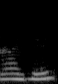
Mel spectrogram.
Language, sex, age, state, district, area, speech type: Hindi, female, 30-45, Bihar, Begusarai, urban, conversation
